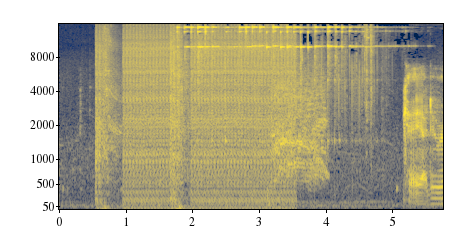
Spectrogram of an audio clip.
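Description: Sustained rapid automatic gunfire in the shooter game F.E.A.R., a dense continuous burst lasting several seconds, loud and close, then cutting off before a sharp metallic clatter at the end.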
